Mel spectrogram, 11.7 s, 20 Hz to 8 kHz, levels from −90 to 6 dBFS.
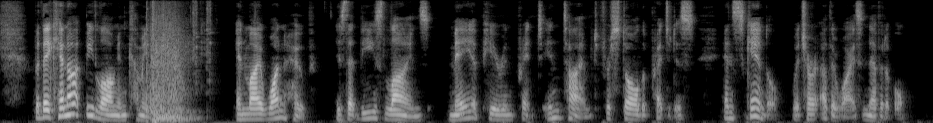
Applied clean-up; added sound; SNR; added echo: classical method log-MMSE.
